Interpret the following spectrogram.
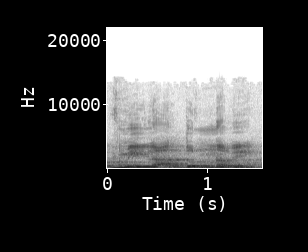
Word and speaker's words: মিলাদুন নবী: যখন সন্ধি করে উচ্চারণ করা হবে তখন হবে মিলাদুন নবী। আলিফ লাম লেখায় আসবে, পড়ায় আসবে না।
